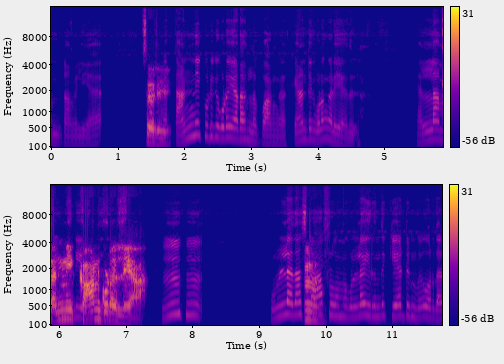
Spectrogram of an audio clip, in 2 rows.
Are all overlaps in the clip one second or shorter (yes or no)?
yes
